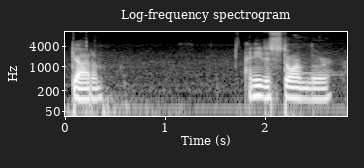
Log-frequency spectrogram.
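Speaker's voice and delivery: normal talking voice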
